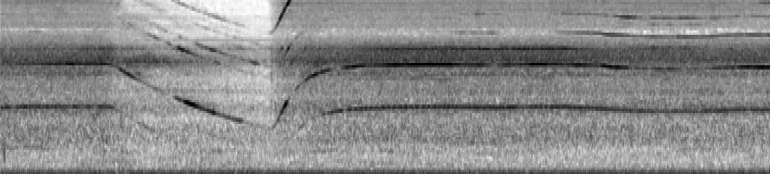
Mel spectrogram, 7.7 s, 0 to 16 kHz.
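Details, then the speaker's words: Steady high-pitched dental drill whine that drops in pitch under load and climbs back, during a cavity preparation teaching exercise on a maxillary first molar: a mesio-occlusal cavity, punch cut from the distal triangular fossa to the proximal box (exercise titled class 5 cavity). "So let's start with the cavity preparation. To start the cavity with the punch cut, and the cavity has to come from the distal triangular fossa to the proximal box."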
